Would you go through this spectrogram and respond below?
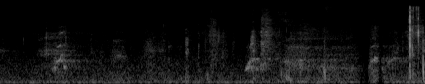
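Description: A black golden doodle named Theo yips and barks in short, scattered bursts on a morning dog walk, fairly faint outdoors with light background noise.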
